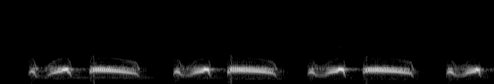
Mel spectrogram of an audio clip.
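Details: Spotted dove cooing in a regular rhythm. Four phrases, each a short bent note leading into a long smooth coo; the last phrase is cut off.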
